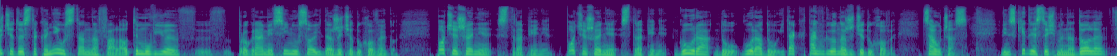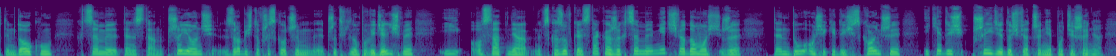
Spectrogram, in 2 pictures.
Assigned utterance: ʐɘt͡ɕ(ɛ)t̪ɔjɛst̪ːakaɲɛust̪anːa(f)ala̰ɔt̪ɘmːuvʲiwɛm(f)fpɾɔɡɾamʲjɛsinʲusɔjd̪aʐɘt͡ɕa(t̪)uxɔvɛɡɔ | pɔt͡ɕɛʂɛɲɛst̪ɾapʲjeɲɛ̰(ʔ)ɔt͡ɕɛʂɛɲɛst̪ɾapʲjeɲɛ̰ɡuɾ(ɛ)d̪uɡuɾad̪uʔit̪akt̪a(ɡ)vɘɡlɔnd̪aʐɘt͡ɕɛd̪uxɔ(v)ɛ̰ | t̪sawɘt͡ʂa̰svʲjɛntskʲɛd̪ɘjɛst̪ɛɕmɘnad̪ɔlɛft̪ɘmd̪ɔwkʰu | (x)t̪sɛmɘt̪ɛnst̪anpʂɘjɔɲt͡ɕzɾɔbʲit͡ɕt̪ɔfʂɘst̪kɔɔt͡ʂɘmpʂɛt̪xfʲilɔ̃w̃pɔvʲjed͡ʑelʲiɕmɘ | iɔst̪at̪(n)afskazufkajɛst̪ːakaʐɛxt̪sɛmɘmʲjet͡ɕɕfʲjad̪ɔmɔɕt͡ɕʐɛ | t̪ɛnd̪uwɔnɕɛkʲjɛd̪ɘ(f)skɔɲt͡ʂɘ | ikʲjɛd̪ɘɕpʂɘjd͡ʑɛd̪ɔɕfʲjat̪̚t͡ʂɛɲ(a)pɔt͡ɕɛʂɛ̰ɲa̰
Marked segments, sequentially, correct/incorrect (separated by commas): correct, correct, correct, incorrect, incorrect, incorrect, correct, correct, correct, incorrect, incorrect, incorrect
